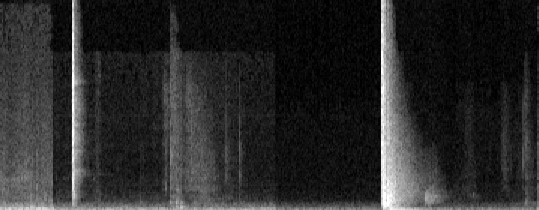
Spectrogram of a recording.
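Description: A crossbow fires at a target outdoors: a sharp crack early on, then a louder snapping release with a brief decaying thrum a few seconds later, against a quiet background.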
